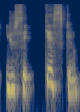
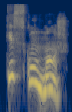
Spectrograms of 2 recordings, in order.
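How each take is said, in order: First: Qu'est-ce que said crisply as kesk; French phrase. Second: Qu'est-ce said as one quick kesk; French question. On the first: Teacher telling learners how to ask what in French. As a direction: model qu'est-ce que clearly. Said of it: "If you want to ask what". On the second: Teacher showing beginners how to start a question. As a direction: model the French opener. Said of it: "start with qu'est-ce que". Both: Shown as a demonstration.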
